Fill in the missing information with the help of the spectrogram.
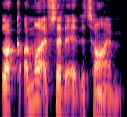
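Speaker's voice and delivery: ordinary delivery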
